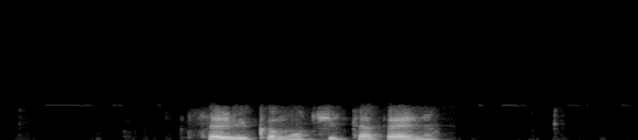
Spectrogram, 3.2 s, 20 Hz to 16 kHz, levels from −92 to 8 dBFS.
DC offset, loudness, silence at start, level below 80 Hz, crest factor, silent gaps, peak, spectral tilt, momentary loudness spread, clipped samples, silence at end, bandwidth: under 0.1%; -24 LUFS; 1.05 s; -72 dBFS; 20 dB; none; -8 dBFS; -11.5 dB/octave; 7 LU; under 0.1%; 1 s; 4.1 kHz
